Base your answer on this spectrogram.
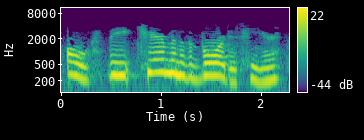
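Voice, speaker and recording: A polite, efficient secretary in a vintage radio play. Her voice is high and notably husky, deferential to her boss, over a narrow, tinny broadcast. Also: animated, normal speed. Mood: polite, businesslike. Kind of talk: old-time radio drama acting.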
